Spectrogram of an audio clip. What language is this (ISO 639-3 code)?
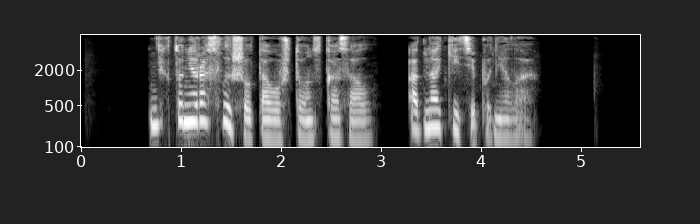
rus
